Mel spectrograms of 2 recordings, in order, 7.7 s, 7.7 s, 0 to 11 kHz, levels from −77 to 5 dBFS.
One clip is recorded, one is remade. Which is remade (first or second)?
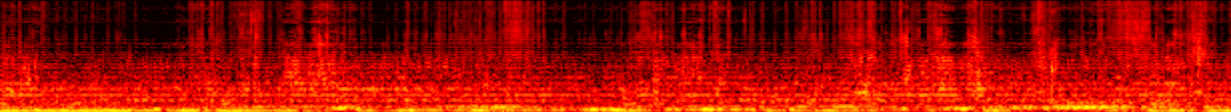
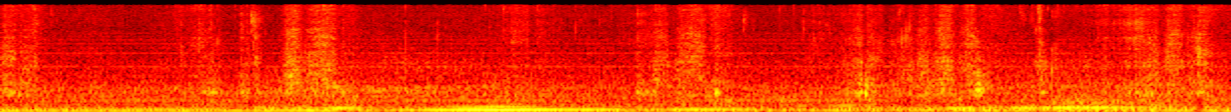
first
